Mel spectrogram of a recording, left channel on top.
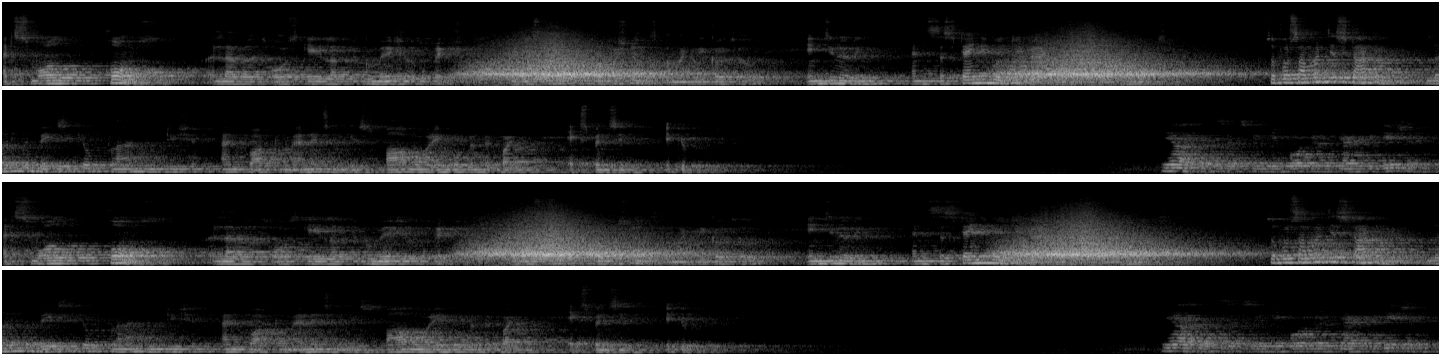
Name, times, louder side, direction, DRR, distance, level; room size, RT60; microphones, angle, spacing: voice 1, 0.0-1.6 2.0-4.6 5.1-7.6 8.0-8.8 9.1-11.5 12.6-19.7 20.0-20.6 21.0-21.3, equal, 25° left, -1 dB, 0.7 m, -35 dB
sound 1, 4.5-7.2 9.8-12.6, right 1 dB, 10° right, 0.6 m, -27 dB
voice 2, 26.0-28.6, left 2 dB, 80° left, -6 dB, 1.0 m, -39 dB
6.0 x 5.5 x 6.4 m, 2.6 s
head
